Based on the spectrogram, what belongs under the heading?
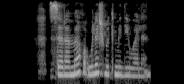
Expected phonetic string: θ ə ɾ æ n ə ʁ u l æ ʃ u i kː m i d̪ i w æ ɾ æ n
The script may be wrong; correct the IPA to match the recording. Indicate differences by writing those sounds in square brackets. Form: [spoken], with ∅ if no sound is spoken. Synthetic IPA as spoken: [s] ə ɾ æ [m] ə ʁ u l æ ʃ [w] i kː m i d̪ i w æ [l] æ n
